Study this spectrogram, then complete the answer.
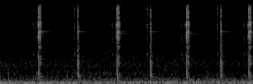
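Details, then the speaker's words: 1991 Mercedes W126 350SDL cruise control actuator tested on the bench while diagnosing non-working cruise control; power applied to the pin makes the clutch solenoid click, crisp clicks about 2.5 per second, engaging properly. "The solenoid in there clicks."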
